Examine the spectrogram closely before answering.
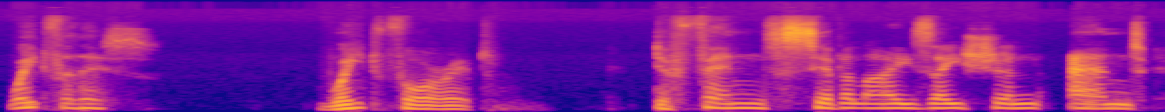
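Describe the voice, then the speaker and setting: Male video essayist, highly animated delivery, measured pace with dramatic pauses, sardonic edge. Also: slightly rough, dry recording. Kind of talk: scripted video essay narration.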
